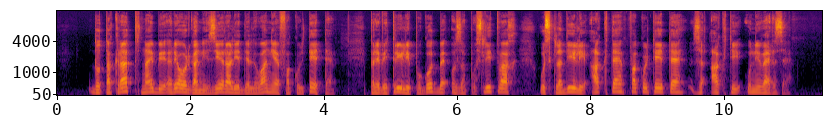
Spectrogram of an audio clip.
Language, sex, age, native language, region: Slovenian, male, 60+, Slovenian, Carinthia region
